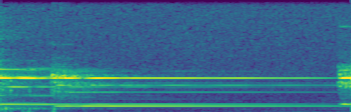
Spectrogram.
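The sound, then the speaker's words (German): An electronic doorbell chimes with sustained, ringing tones that fade slowly, then a second strike sounds near the end. Clear, with no voices over it. “Es klingelt, der Corrado wird abgeholt.”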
